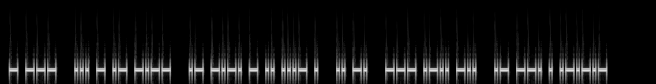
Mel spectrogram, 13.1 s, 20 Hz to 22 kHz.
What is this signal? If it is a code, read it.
Morse code, heard as a keyed tone, about 22 wpm, 700 Hz. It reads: TO STAY ACTIVE IN OLD AGE.
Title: Sentences from Top 1000 Words - Review Part 6 - 22wpm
